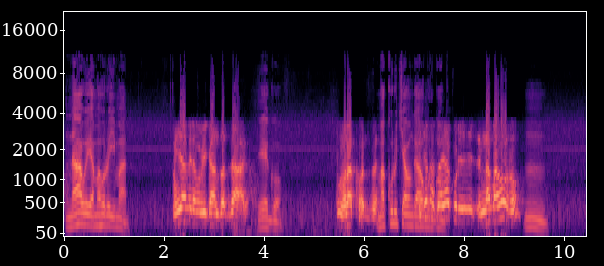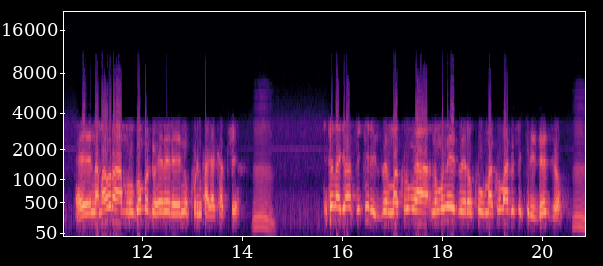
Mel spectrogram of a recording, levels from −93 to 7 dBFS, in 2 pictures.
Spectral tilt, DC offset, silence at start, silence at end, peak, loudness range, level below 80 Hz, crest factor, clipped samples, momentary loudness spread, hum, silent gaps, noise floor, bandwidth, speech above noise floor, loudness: -6 dB/octave; under 0.1%; 0.05 s; 0 s; -6 dBFS; 5 LU; -66 dBFS; 16 dB; under 0.1%; 16 LU; none; none; -57 dBFS; 10 kHz; 35 dB; -22 LUFS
